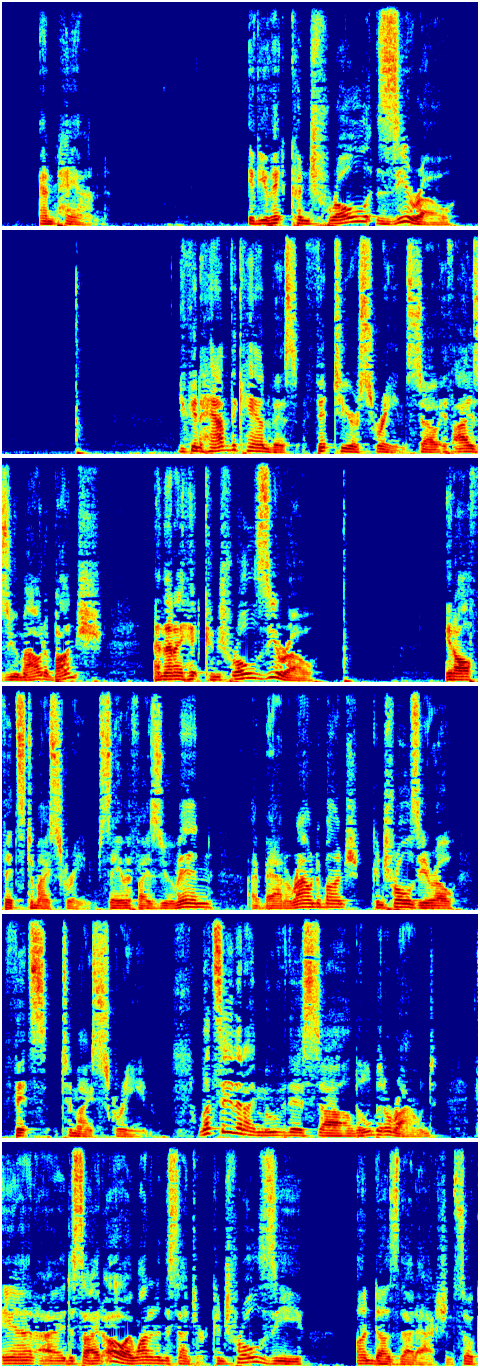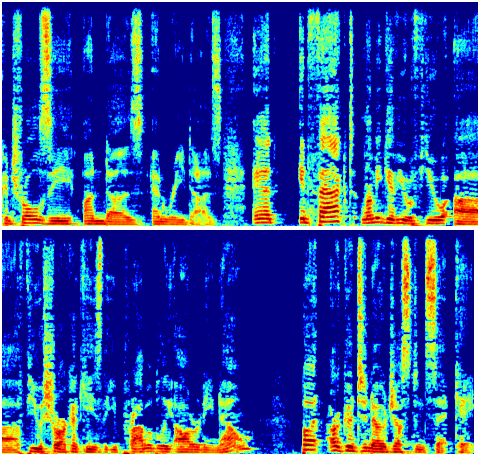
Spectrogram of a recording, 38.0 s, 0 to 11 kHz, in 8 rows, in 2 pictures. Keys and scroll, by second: 5.5 super+0, 8.9 super+-, 13.0 super+0, 15.2 super+=, 15.8 super+=, 16.4 space, 18.2 super+0, 27.0 super+z, 27.8 super+z, 28.7 super+z, 29.3 super+z.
